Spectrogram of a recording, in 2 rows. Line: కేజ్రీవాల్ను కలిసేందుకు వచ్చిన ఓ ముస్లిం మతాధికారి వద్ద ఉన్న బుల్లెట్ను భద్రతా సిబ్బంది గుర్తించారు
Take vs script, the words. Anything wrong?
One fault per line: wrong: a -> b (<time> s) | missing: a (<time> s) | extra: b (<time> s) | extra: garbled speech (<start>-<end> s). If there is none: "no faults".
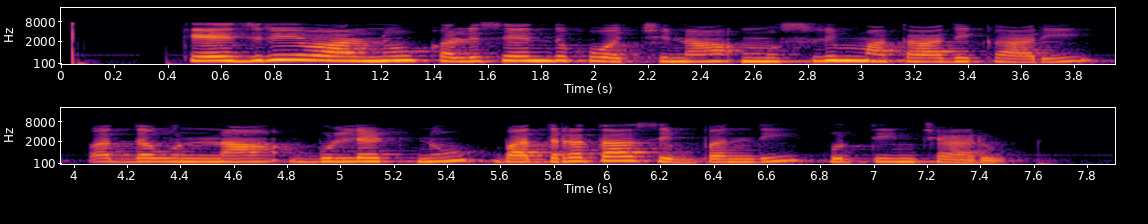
missing: ఓ (2.4 s)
